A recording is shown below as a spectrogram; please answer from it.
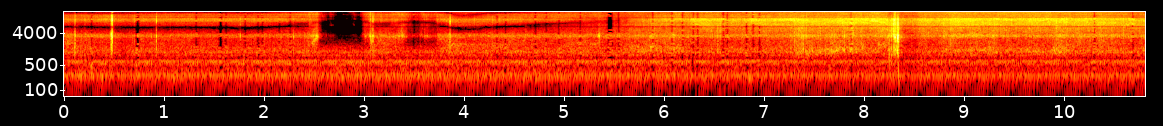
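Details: Ear wax microsuction deep in the ear canal of an adult who swam a lot in cold water, with suspected swimmer's ear bony protrusions trapping wax: continuous loud hissing suction with brief clicks and crackles.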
